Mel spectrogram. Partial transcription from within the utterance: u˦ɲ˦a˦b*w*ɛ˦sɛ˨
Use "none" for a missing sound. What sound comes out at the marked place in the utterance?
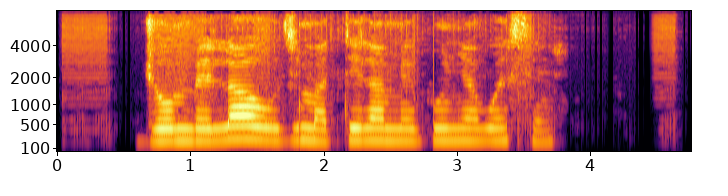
w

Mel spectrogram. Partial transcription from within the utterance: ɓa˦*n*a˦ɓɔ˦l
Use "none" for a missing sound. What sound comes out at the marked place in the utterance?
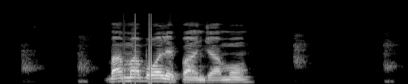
m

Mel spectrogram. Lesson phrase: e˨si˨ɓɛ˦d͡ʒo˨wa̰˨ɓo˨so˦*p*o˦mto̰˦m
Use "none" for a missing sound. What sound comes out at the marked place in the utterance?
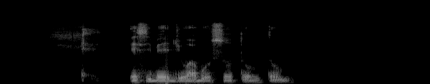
t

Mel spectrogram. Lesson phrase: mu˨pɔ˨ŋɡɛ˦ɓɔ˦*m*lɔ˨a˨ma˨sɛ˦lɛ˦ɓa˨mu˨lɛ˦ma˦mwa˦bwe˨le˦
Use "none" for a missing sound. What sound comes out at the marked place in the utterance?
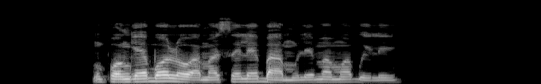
none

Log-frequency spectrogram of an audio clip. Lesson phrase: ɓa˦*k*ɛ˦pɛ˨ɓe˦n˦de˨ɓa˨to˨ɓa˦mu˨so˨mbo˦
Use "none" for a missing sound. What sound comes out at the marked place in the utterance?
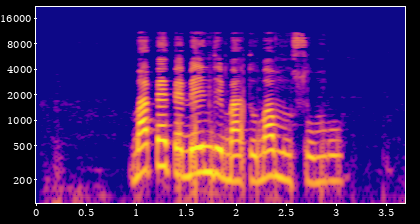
p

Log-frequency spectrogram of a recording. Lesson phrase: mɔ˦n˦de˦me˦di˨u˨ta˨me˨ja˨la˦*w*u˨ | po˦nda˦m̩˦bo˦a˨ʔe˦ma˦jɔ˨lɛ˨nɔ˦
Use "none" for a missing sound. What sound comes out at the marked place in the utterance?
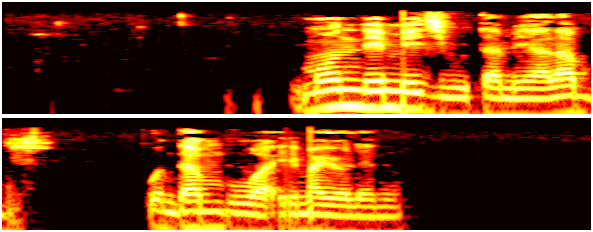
b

